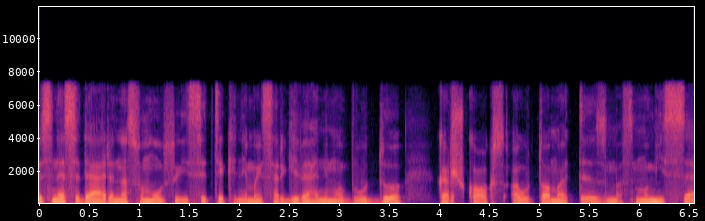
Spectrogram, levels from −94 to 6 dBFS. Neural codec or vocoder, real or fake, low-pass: codec, 16 kHz, 0.8 kbps, ZipCodec; fake; 7.2 kHz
